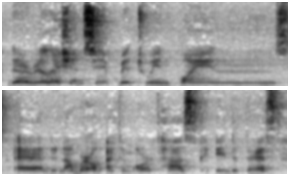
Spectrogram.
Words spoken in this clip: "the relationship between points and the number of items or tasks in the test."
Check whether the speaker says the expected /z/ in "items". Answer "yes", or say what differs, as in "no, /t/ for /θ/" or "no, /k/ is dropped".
no, /z/ is dropped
